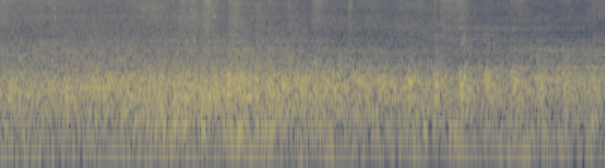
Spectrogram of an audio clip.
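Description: SEPTA Regional Rail electric train running along the station platform: a steady train noise with faint clicks from the wheels, loudest about a second and a half in and easing a little near the end.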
